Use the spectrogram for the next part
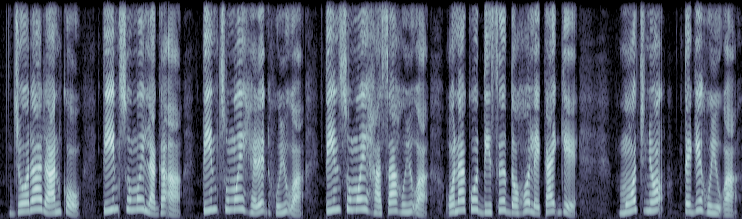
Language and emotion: Santali, neutral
